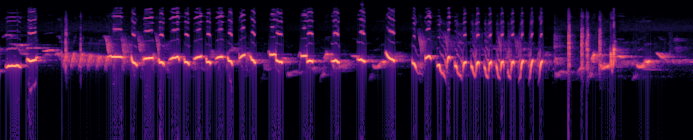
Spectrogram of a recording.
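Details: Rapid whistled phrases from a white-rumped shama, a caged bird being trained to sing, repeated in quick series, with descending trills and short harsh notes.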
